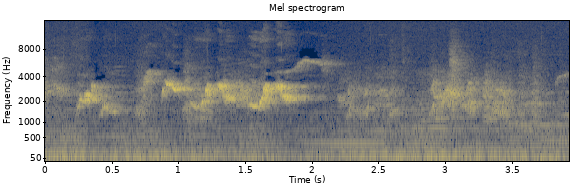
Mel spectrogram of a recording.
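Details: Wild-caught red-whiskered bulbul from A Lưới, Huế, red-eyelid type, about two seasons old, sings bright, bubbling phrases of chirpy notes with short pauses between bursts; faint low hum underneath.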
